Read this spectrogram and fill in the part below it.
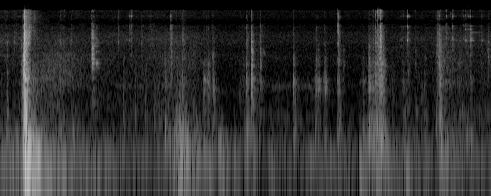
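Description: A car with air suspension is started with a key: keys jangle sharply at the start, then scattered clicks, thumps and a mechanical whir follow as the system starts up and the compressor begins to run, with no talking.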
